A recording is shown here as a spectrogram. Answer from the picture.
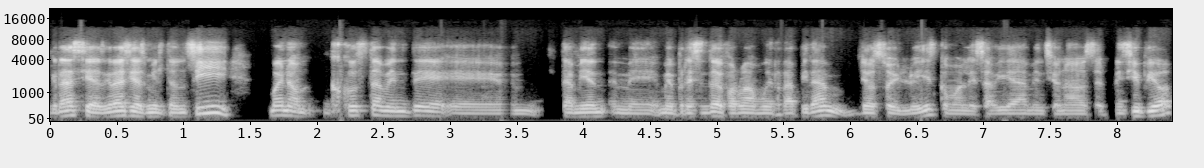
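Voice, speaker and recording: Using a plain, everyday voice, a man with fairly low pitch speaks at a moderate pace with ordinary pitch variation. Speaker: podcast co-host, communication student. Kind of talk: casual chat.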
